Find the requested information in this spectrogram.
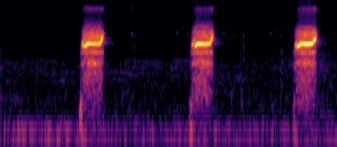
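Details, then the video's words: Teetar, the grey francolin, calling three clipped, high, ringing notes at steady intervals of roughly three-quarters of a second, with nothing else audible. "grey partridge voice teeter francolin teetar awaaz"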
